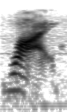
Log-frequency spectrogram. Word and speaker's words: Lindsay: I will say my name is spelled with an A. So when you hear me say it's Lindsay.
